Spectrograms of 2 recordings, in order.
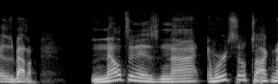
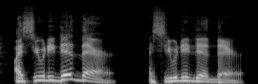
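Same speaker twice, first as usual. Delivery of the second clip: ordinary delivery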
